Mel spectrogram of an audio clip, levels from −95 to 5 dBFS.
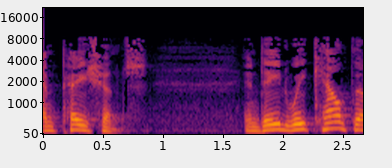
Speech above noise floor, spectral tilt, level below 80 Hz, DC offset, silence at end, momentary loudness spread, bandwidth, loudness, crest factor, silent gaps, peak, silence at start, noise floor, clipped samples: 33 dB; -6.5 dB/octave; -68 dBFS; under 0.1%; 0 s; 17 LU; 8.4 kHz; -26 LUFS; 16 dB; none; -10 dBFS; 0 s; -58 dBFS; under 0.1%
